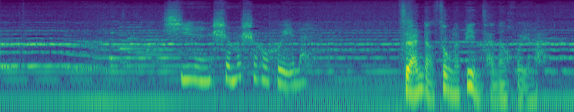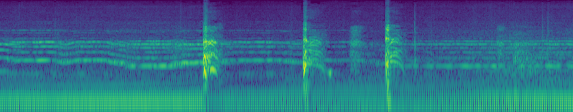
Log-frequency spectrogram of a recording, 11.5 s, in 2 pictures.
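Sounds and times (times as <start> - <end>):
soft music: 0.0 - 11.4
speech: 1.6 - 3.3, 4.0 - 5.6
person with a lingering cough coughing: 7.8 - 8.0, 8.8 - 9.8.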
